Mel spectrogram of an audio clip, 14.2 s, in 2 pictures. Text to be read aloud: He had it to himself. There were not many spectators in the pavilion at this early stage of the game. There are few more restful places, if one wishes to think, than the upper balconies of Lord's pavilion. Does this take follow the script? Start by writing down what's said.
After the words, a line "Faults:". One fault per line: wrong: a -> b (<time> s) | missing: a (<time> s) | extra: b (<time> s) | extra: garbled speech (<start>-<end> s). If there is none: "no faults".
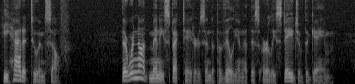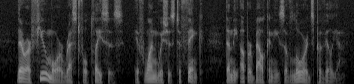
He had it to himself. There were not many spectators in the pavilion at this early stage of the game. There are few more restful places, if one wishes to think, than the upper balconies of Lord's pavilion.
Faults:
no faults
